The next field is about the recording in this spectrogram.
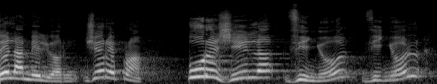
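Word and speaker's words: Vigneault: communique c'est à travers le message pour Gilles Vignols tous les poètes sont engagés ils doivent être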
